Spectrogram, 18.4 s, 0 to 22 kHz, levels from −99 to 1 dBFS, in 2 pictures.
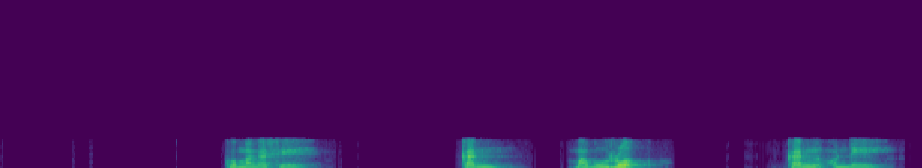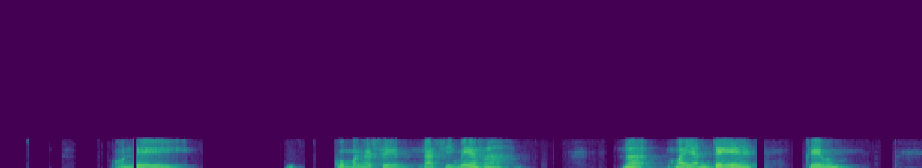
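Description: Packet loss on an ADPCM call hits at 10.55 s and 16.78 s. About 40 ms, then 90 ms, of this G.726 speech drops to hard-edged silence. The decoder's predictor and step size drift from the sender's, so speech resumes with brief distortion.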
